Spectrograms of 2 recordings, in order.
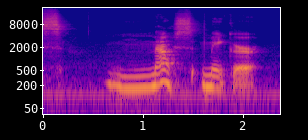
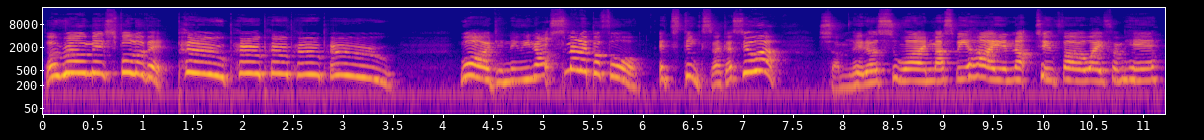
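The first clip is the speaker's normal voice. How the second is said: disgusted witches; 6 semitones higher, 8 dB louder than usual. Acted.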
